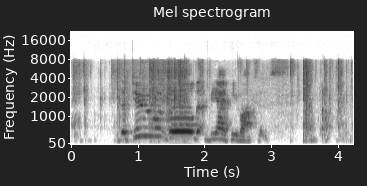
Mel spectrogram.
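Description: A foil wrapper crinkles and rustles in hands.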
